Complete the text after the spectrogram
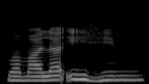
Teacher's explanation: ہا کا جو ساؤنڈ ہے وہ چسٹ کے قریب سے آئے گا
